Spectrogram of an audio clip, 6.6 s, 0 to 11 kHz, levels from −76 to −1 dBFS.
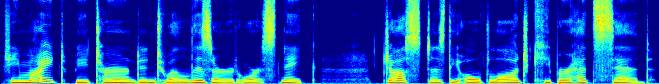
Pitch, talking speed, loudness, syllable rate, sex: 210 Hz, 165 wpm, -16 LUFS, 4.1 syllables/s, female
